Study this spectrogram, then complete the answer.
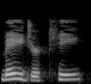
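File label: "major key", English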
